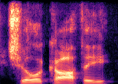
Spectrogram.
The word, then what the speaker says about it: Chillicothe: He's in Chillicothe. And for those of you that are listening, that's the proper way to say it. It's Chillicothe, and it's the Scioto River, not the Scioto.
